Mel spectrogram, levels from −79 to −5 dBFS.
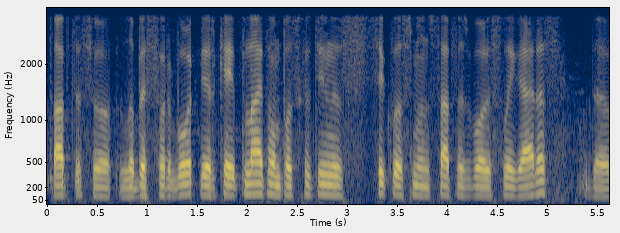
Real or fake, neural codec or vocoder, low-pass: fake; codec, 24 kHz, 0.9 kbps, WavTokenizer, medium speech release version 1; 3.6 kHz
